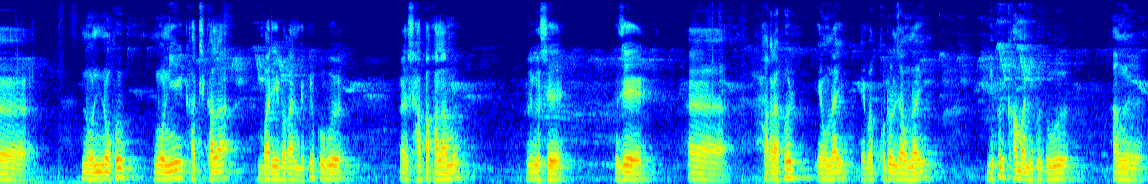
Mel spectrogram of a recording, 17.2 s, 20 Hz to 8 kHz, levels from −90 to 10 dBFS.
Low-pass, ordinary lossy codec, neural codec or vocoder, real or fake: none; none; none; real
